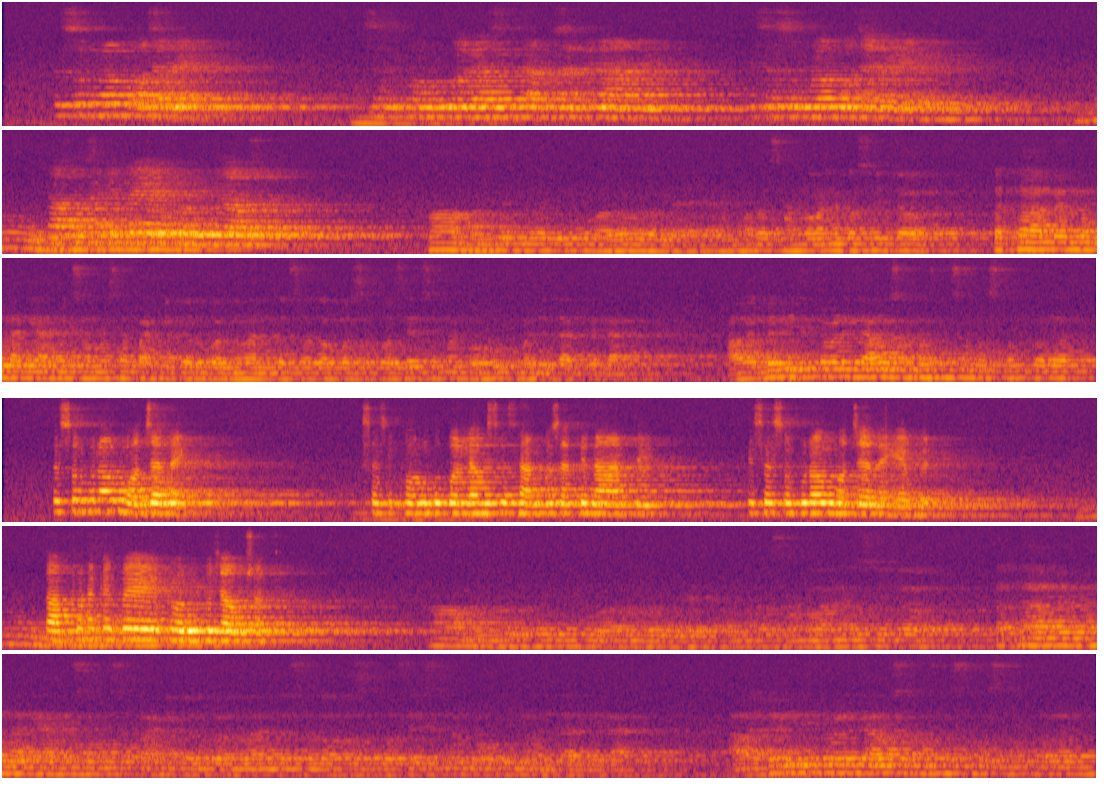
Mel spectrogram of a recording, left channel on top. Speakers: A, on the right; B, on the left.
A: ସେ ସବୁ ଆ ମଜା ନାହିଁ।
B: ନାଇଁ।
A: ସେ ଘରକୁ ଗଲେ ଆଉ ସେ ସାଙ୍ଗସାଥି ନାହାନ୍ତି କି ସେସବୁର ଆଉ ମଜା ନାହିଁ ଏବେ।
B: ନାଇଁ
A: ତ
B: ବିଶେଷ
A: ଆପଣ କେବେ
B: କରି ତ
A: ଘରକୁ ଯାଉଛନ୍ତି?
B: ହଁ ବିଶେଷ କରି ମୁଁ ଘରକୁ ଗଲେ ଆମର ସାଙ୍ଗମାନଙ୍କ ସହିତ କଥା ହେବା ପାଇଁ ଭଲ ଲାଗେ। ଆମେ ସମସ୍ତେ ପାର୍ଟି କରୁ ବନ୍ଧୁମାନଙ୍କ ସହ ଗପସପ ସେ ସମୟ ବହୁତ ମଜେଦାର୍ ଥିଲା। ଆଉ ଏବେ ବି ଯେତେବେଳେ ଯାଉ ସମସ୍ତେ ସମସ୍ତଙ୍କର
